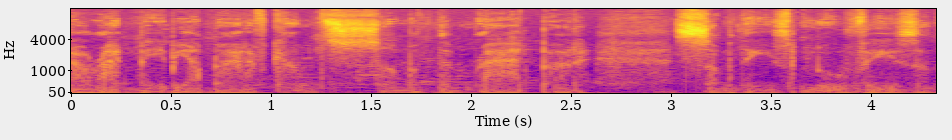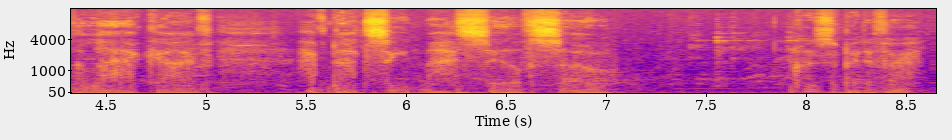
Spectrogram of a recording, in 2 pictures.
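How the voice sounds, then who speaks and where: Man voicing a devilish boss, cavernously deep and gravelly, effusive soft whispers, party crowd behind. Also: full character voice. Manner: effusive, softly whispered praise. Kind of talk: ASMR roleplay.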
